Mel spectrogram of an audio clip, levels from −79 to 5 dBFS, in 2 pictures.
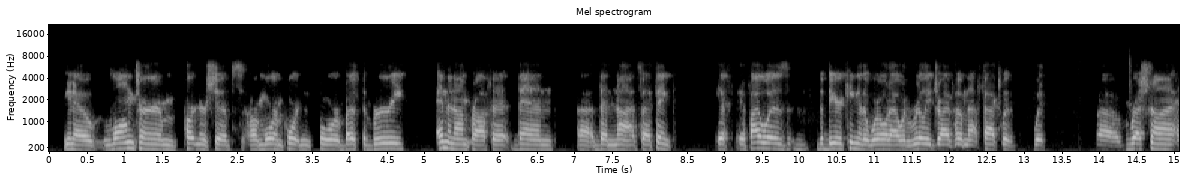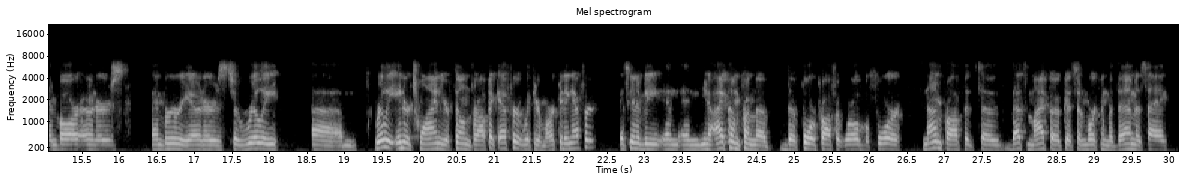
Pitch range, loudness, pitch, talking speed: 145-165 Hz, -22 LUFS, 155 Hz, 175 wpm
